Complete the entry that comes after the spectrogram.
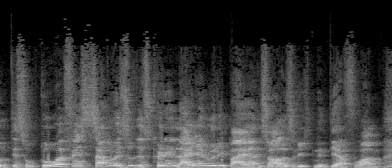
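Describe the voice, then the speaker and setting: A man with a Bavarian accent, high-pitched and lively, speaking fairly quickly over noticeable background noise. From Bavaria, Upper Bavaria (Traunstein district). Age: 50s. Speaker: mayoral candidate, politician. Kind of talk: interview. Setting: studio.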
